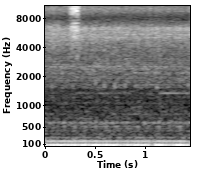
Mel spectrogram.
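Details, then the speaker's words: 1988 Chevrolet S-10 pickup, old work truck long in storage, started right on the button: deep, even low rumble with a smooth, regular beat and no knocks or ticks; runs smooth, healthy normal running. "It's fired up. Runs smooth as silk. You can set your wine glass right there."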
